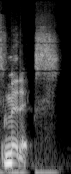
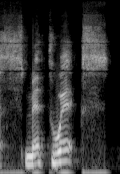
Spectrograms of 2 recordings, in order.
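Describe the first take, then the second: First: The W is silent, said like Smittick's. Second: The W is pronounced in the middle. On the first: The speaker calls it right. "There's no W" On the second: The speaker calls it wrong. "they quickly corrected me"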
